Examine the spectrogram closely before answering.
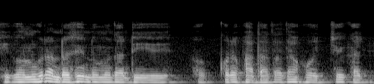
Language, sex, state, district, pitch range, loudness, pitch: Chakma, male, Tripura, Unakoti, 100-110 Hz, -16 LUFS, 105 Hz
